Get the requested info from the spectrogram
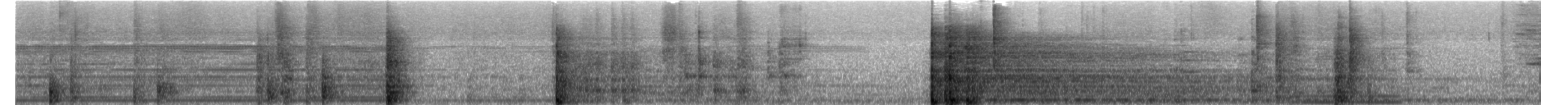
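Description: Electric guitar being handled and plugged into a live amplifier: several sharp knocks with open strings ringing, then a loud sudden burst about six seconds in as the cable jack goes in, the strings ringing out and fading over a couple of seconds, and a few more knocks near the end.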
